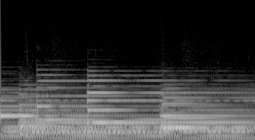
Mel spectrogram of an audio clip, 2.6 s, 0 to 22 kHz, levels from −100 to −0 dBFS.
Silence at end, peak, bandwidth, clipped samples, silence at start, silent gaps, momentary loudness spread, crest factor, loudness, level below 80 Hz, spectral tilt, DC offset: 0 s; -18 dBFS; 3.5 kHz; under 0.1%; 0 s; none; 5 LU; 14 dB; -32 LUFS; -52 dBFS; -10.5 dB/octave; under 0.1%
